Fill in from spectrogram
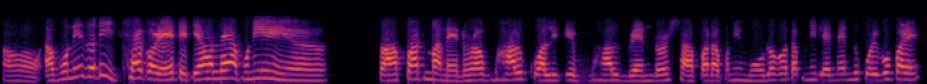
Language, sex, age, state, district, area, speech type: Assamese, female, 30-45, Assam, Charaideo, urban, conversation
